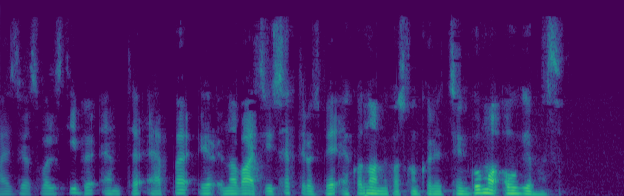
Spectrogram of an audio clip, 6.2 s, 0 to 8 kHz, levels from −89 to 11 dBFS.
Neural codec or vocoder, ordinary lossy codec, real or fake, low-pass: vocoder, 44.1 kHz, 80 mel bands, Vocos; AAC, 32 kbps; fake; 7.2 kHz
